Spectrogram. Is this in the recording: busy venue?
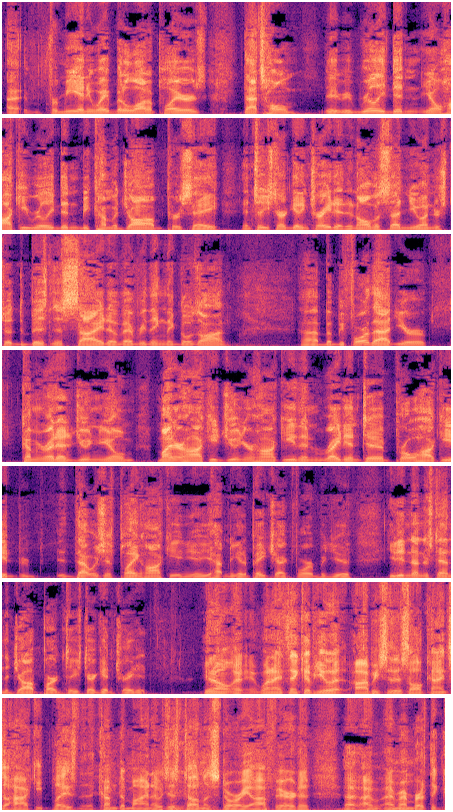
yes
